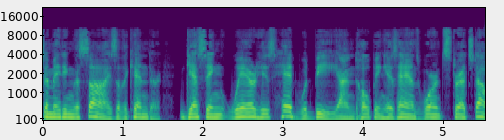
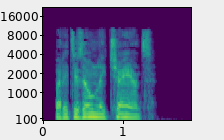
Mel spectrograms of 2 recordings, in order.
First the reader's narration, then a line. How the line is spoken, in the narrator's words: he muttered to Flint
